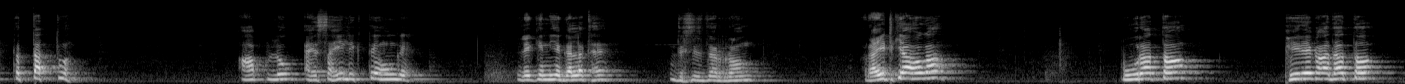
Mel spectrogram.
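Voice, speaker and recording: A man's voice: sits high, a little mellow. Explanatory male Hindi spelling teacher. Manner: explanatory, checks in with "theek", mixes in English phrases. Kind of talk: online Hindi spelling lesson.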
